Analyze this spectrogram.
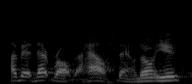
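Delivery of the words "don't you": ordinary talk, nothing marked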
